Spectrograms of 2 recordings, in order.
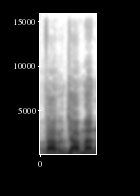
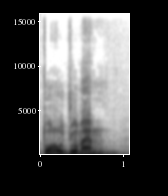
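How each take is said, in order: First: The first syllable has the vowel a. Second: The first syllable has the vowel u. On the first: "fathahkan mutanna bagi dua tar dan jim" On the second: "wa dhammihima"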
